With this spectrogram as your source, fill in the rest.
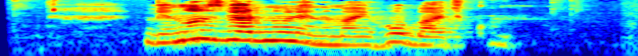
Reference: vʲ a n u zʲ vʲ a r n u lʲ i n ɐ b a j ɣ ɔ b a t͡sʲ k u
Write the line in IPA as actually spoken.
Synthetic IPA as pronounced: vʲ i n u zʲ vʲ a r n u lʲ i n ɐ m a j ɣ ɔ b a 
